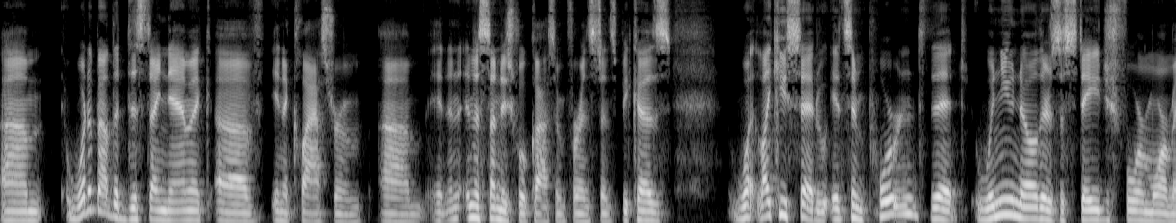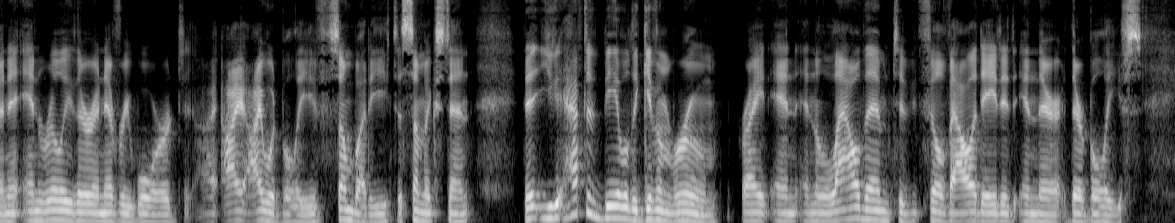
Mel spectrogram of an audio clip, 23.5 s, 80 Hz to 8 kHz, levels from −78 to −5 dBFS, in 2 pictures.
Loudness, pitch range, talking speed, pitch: -19 LUFS, 105-130 Hz, 185 wpm, 115 Hz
